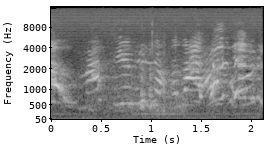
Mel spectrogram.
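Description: Young children's high-pitched voices calling out and chattering over one another as they play, with no clear words.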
